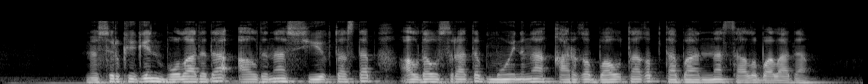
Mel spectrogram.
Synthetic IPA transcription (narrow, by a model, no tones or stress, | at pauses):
mʏsʏɾkʲʰeɡʲe̞nbo̞lˠɑd̪əd̪ɑɑlˠd̪ənɑsʏjekt̪ʰɑst̪ɑp̚ɑ̰lˠd̪ɑwsəɾɑt̪əpmo̞jnəɴɑqʰɑɾʁəbɑwt̪ʰɑʁəpt̪ʰɑbɑnənɑsɑlˠəpɑlˠɑd̪ə̰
